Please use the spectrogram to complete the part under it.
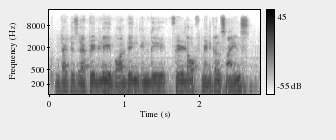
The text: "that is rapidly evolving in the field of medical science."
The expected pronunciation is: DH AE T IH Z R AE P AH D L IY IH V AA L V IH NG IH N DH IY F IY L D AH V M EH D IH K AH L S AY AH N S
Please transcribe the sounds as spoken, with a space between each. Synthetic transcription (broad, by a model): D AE T IH Z R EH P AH D L IY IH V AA L V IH NG IH N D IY F IY L D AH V M EH D IH K AH L S AY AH N S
